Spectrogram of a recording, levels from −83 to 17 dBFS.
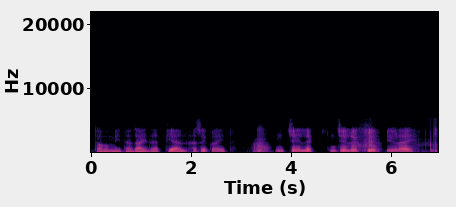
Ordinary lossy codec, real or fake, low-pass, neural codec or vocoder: none; fake; 5.4 kHz; codec, 24 kHz, 0.5 kbps, DualCodec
